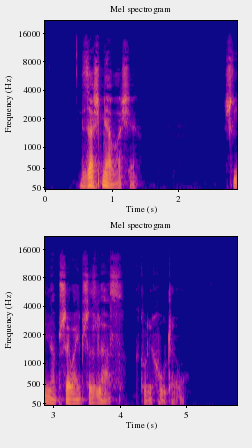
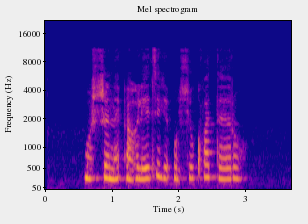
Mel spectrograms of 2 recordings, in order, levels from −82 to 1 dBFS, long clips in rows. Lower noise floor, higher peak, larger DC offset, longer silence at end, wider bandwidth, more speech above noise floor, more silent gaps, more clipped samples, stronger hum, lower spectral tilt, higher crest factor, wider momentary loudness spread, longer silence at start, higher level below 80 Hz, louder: first, -78 dBFS vs -68 dBFS; about the same, -4 dBFS vs -4 dBFS; neither; about the same, 0.8 s vs 0.75 s; first, 16 kHz vs 11.5 kHz; first, 52 dB vs 45 dB; neither; neither; neither; about the same, -4 dB/octave vs -5 dB/octave; first, 26 dB vs 20 dB; first, 17 LU vs 9 LU; about the same, 0.55 s vs 0.6 s; first, -42 dBFS vs -66 dBFS; second, -26 LUFS vs -23 LUFS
